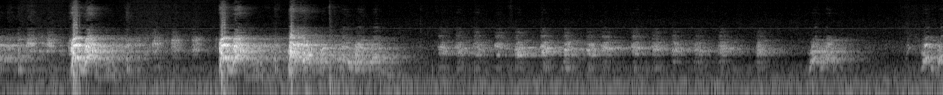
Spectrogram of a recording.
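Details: Dog recorded for a soundproofing test gives three loud, sharp barks that trail into sustained whines, followed by a long run of softer, choppy whimpering notes and two final yelps.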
